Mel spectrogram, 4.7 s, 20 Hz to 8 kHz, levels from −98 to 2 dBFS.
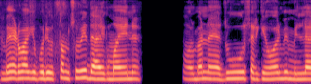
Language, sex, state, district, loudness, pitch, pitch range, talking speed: Rajasthani, male, Rajasthan, Nagaur, -16 LUFS, 220 Hz, 210-230 Hz, 230 wpm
